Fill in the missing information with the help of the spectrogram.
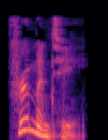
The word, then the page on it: frumenty: British English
